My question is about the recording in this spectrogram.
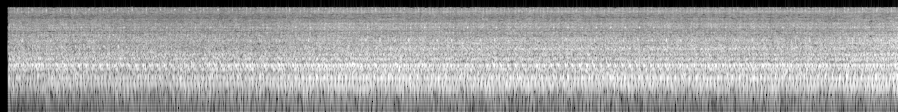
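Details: Lada Priora engine at idle, strange knock heard clearly after a rev; uneven tapping about three beats a second under a hissy background, origin unknown to owner; engine knock at idle.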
